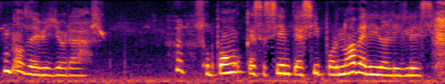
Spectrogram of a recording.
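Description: A woman's voice: a little high, moderate pace, a little mellow, slight background noise, lightly acted. A woman dubbing a dreamy, eerie little girl who is fascinated by dead beetles, in a lingering, singsong, childlike way. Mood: soothing. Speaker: dubbing actress. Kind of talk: film dubbing.

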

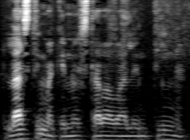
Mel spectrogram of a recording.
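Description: A man on a radio show reading out listener messages in a plain, brisk manner. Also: deep voice, level tone, darkish tone, slight background noise. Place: radio studio.

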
